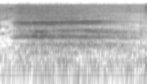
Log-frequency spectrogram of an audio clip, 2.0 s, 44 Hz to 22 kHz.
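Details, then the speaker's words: Simulated EMT patient assessment, adult male on 15 L/min oxygen via non-rebreather, auscultated during deep breaths in and out: clear lungs, normal breath sounds. "He seems to have clear lungs."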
